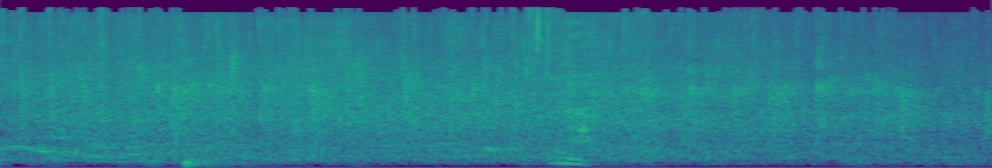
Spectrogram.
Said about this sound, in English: a round of applause, would we?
